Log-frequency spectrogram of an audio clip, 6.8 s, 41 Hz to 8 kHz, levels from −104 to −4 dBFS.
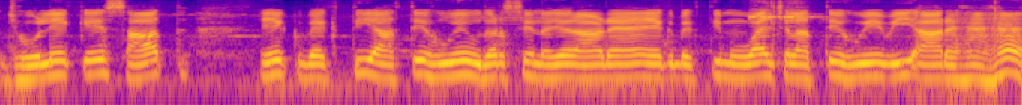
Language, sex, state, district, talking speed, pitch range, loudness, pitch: Hindi, male, Bihar, Araria, 200 wpm, 155-180 Hz, -19 LUFS, 165 Hz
